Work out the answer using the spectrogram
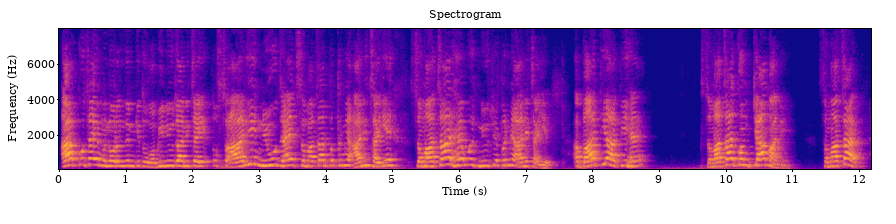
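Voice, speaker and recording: A man's voice: very high voice, expressive, moderate pace, bright, forceful tone, muffled recording. A male teacher giving a conversational recorded lecture, often addressing listeners as friends. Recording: echoey room.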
